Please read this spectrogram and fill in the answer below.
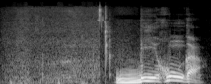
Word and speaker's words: Virunga: Birunga, moi je prononce Birunga.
